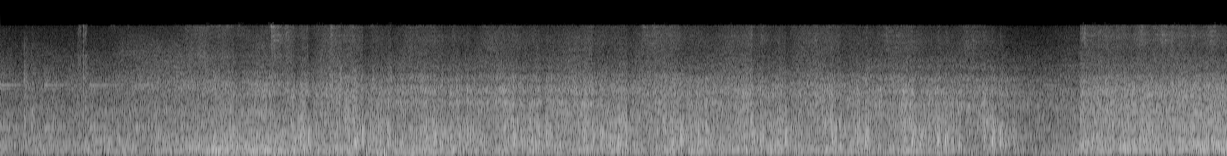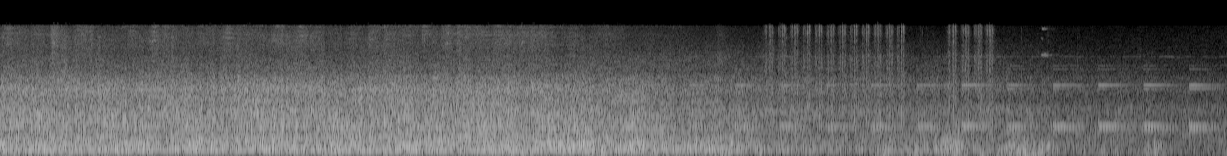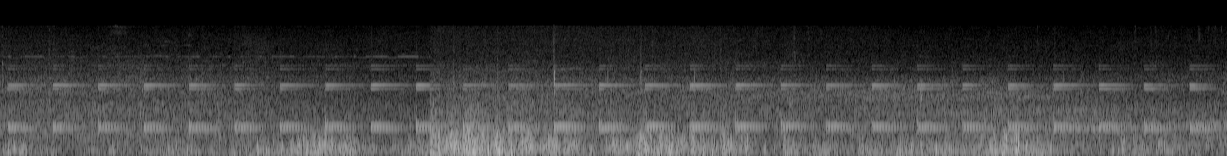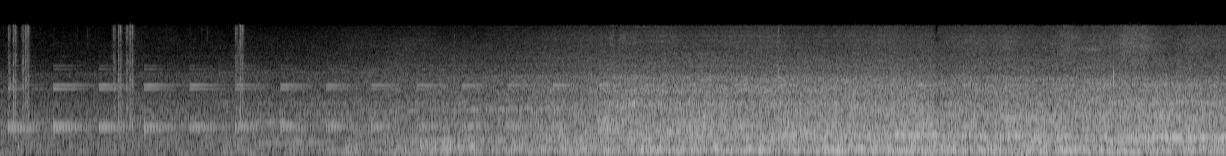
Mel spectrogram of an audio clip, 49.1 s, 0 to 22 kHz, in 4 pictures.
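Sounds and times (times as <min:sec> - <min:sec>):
crossing warning bell ringing: 0:00.0 - 0:01.8, 0:18.5 - 0:43.3
train rolling past: 0:00.0 - 0:49.0.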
